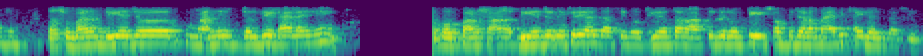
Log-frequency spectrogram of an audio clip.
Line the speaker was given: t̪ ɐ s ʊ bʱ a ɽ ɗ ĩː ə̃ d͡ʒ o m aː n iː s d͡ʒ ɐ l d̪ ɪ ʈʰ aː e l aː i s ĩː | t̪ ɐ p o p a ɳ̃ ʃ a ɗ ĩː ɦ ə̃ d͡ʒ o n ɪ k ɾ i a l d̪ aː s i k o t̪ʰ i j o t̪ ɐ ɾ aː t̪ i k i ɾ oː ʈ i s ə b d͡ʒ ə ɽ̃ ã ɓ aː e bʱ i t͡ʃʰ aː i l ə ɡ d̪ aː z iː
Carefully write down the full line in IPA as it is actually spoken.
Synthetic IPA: t̪ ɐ s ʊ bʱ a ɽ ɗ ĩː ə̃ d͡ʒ o m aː n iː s d͡ʒ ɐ l d̪ i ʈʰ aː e l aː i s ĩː | t̪ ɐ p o p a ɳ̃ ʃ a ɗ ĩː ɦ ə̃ d͡ʒ o n ɪ k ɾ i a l d̪ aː s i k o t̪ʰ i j o t̪ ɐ ɾ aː t̪ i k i ɾ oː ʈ i s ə b d͡ʒ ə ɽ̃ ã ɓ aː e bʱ i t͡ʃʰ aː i l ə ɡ d̪ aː s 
